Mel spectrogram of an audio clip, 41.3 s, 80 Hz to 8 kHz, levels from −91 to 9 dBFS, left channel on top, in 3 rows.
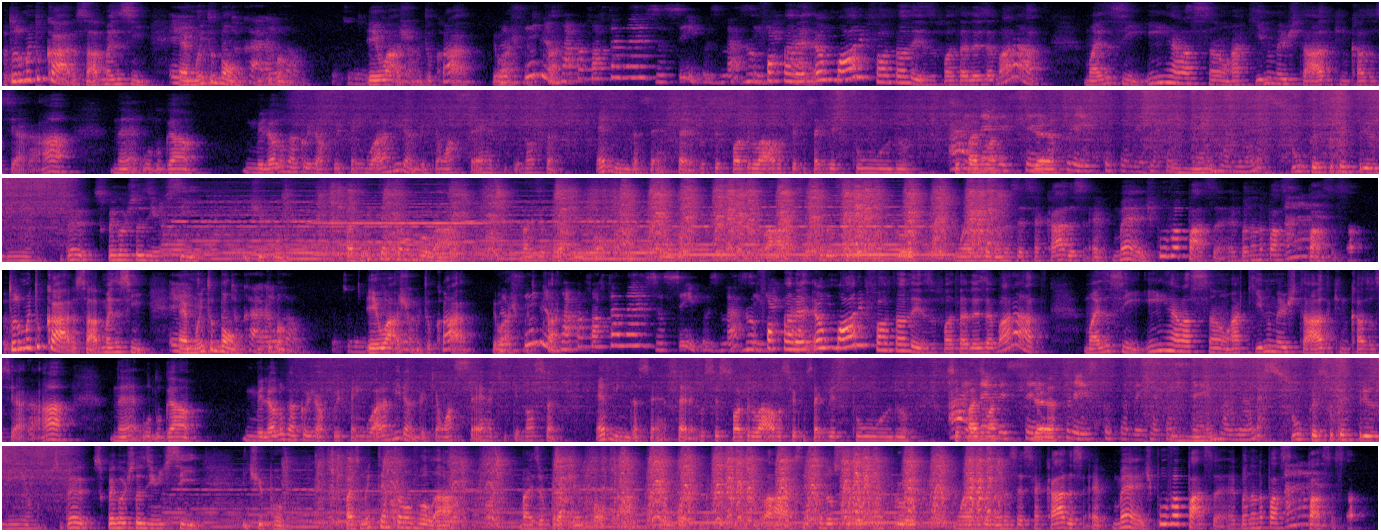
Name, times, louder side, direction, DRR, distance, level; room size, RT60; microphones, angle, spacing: voice 1, 0.0-2.8 3.6-5.1 5.4-5.6 7.4-14.4 14.8-15.7 16.2-19.3 19.7-23.1 23.4-23.7 24.1-24.3 25.4-25.9 26.3-30.4 30.7-32.1 32.7-36.7 37.0-41.0, right 4 dB, 90° right, 6 dB, 1.0 m, -27 dB
voice 2, 1.7-3.0 3.3-4.2 5.0-8.2 23.2-26.4 40.4-40.8, right 3 dB, 45° right, 4 dB, 1.1 m, -32 dB
Crumpling crinkling, 16.6-28.3, left 1 dB, 30° left, 3.7 m, -34 dB
sound 1, 29.1-37.5, left 5 dB, 60° left, 0.6 m, -30 dB
sound 2, 30.3-31.6 32.0-32.7 33.0-37.6, right 3 dB, 30° right, 1.6 m, -25 dB
7.6 x 5.7 x 3.1 m, 0.36 s
head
